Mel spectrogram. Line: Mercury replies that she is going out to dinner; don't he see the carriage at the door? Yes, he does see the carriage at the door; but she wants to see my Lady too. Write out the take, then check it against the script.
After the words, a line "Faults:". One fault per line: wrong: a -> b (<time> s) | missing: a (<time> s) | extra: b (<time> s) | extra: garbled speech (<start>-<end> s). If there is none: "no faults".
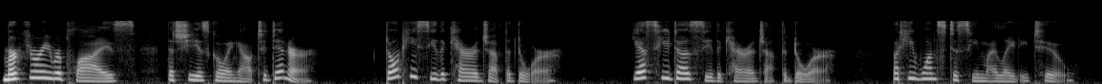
Mercury replies that she is going out to dinner; don't he see the carriage at the door? Yes, he does see the carriage at the door; but he wants to see my Lady too.
Faults:
wrong: she -> he (9.0 s)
